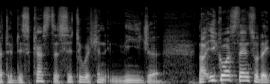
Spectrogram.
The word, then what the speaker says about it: Niger: It's Niger.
